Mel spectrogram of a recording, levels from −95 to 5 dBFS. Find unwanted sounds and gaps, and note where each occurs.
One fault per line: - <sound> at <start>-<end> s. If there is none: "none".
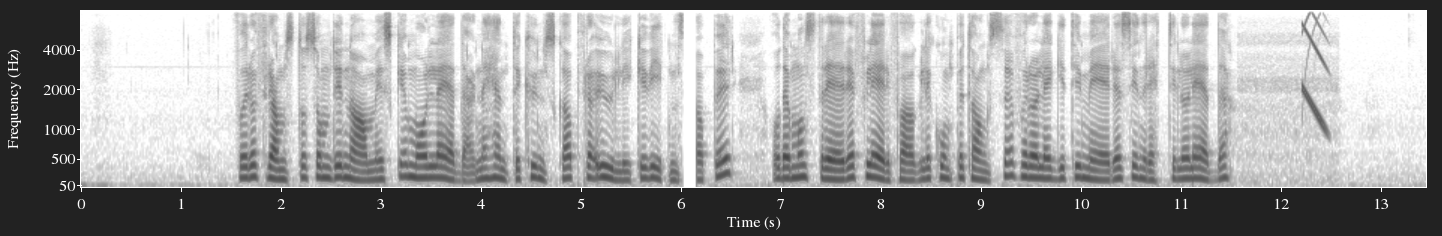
- dropout at 6.0-6.2 s
- chirp at 12.2-12.5 s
